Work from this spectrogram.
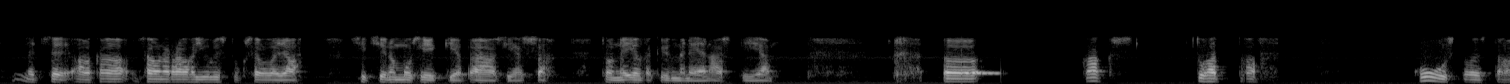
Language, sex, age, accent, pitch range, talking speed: Finnish, male, 60-79, native, 105-125 Hz, 65 wpm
